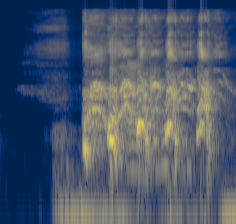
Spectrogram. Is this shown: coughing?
yes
